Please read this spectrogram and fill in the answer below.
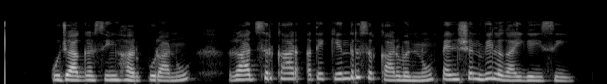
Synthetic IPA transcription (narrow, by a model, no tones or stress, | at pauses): ʊd͡ʒaːɡəɾsɪ̃ŋɡɦəɾpʊɾãːnũːɾaːd͡ʒəsəɾkaːɾət̪eːkẽːnd̪ɾəsəɾkaːɾʋəlnõːpɛ̃ːnʃənʋiːləɡaːiːɡəiːsiː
